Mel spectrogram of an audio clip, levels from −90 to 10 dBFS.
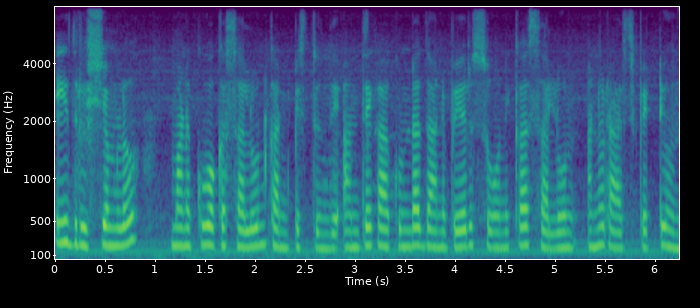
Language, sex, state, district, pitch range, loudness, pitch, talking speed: Telugu, female, Andhra Pradesh, Visakhapatnam, 190-215 Hz, -17 LUFS, 200 Hz, 145 wpm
